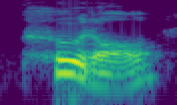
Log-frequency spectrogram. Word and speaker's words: PoodLL: in you might have heard about is called poodle it's spelled p 00 d ll and what it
